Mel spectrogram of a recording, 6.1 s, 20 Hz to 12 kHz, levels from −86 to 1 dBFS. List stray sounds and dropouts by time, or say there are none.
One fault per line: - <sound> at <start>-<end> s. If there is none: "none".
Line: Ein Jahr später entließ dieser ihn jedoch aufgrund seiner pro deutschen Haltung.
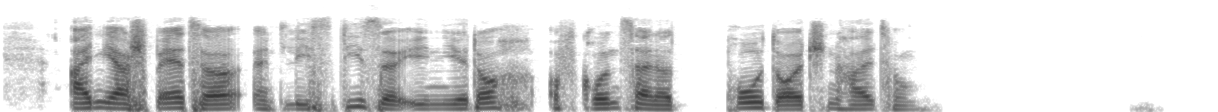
none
